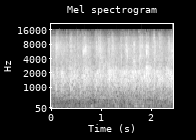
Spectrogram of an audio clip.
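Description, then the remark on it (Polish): Steady applause from an audience fills the whole moment, a dense, even patter of many hands clapping at moderate loudness with no voices standing out. “Brawa.”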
